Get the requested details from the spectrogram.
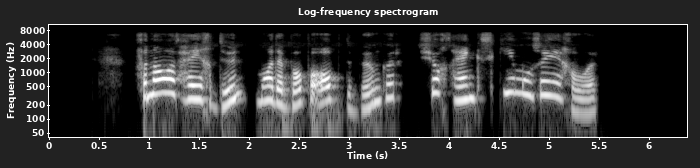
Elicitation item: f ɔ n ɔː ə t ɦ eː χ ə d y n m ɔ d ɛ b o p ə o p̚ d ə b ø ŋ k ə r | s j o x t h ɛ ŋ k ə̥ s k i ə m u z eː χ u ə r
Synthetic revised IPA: f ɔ n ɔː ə t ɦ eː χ ə d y n m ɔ d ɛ b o p ə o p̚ d ə b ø ŋ k ə r | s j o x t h ɛ ŋ k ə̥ s k i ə m u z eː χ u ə r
